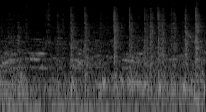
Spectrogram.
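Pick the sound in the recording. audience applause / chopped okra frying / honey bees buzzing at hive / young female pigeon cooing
young female pigeon cooing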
